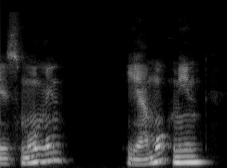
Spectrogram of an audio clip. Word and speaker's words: مؤمنة: গোলতাটা হায়ের মতো উচ্চারণ হয়, সো হিয়া মুমিনা।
